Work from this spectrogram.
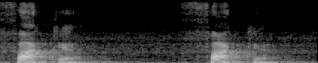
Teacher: the first a is strong open ah and the last one is soft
